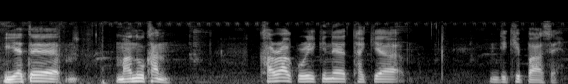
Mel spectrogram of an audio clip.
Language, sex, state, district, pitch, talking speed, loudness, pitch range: Nagamese, male, Nagaland, Dimapur, 130 Hz, 105 wpm, -15 LUFS, 115-140 Hz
